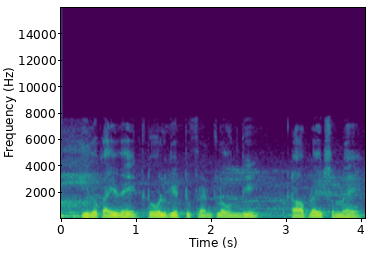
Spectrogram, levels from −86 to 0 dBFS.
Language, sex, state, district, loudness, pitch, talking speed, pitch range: Telugu, male, Andhra Pradesh, Srikakulam, -15 LUFS, 130 Hz, 145 wpm, 125-150 Hz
